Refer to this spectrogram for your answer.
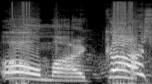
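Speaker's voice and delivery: very loud, high, excited hollering. Speaker at a microphone as the UW La Crosse Eagles win the game; excited hollering. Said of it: "I'm sorry if I'm hollering in this microphone".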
